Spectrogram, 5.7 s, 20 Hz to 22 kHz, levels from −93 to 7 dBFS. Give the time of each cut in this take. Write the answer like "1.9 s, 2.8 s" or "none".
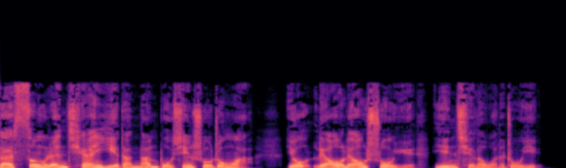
none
